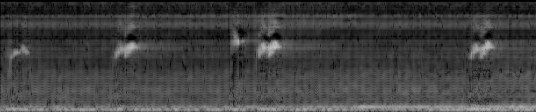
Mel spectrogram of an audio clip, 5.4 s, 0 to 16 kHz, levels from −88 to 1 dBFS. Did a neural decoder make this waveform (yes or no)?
yes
